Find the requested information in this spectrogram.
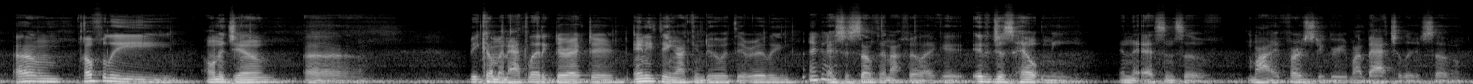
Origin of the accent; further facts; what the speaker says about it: Monahans, Texas, United States; I'm from Monahans, Texas. Uh, born and raised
